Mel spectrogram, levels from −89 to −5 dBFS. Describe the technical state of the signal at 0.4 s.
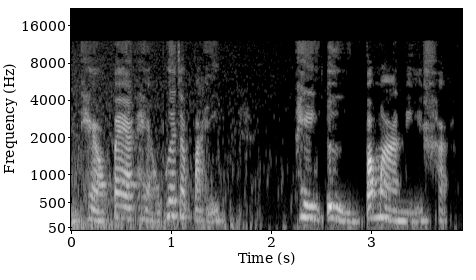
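At 0.4 s the speech carries overdone noise removal, which runs through the whole clip. A noise reducer set far too hard is pulling individual frequency bands down or out whenever they sit close to its noise estimate, taking the quieter parts of the voice with them. The background drops and breaks up into twinkling specks. Unlike a noise gate, which mutes everything at once, this removal works band by band.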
